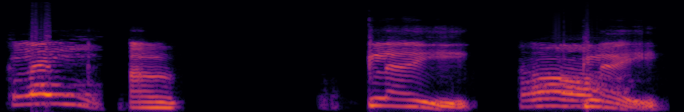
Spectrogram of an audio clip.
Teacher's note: ક્લે નથી ક્લય છે ક્લય બે માત્ર છે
